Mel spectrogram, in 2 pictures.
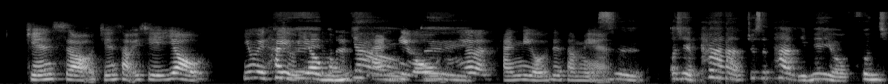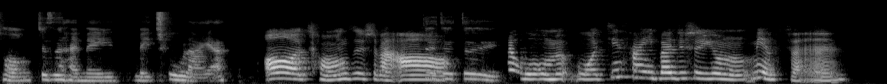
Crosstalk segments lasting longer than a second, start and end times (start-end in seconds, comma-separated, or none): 2.7-4.8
